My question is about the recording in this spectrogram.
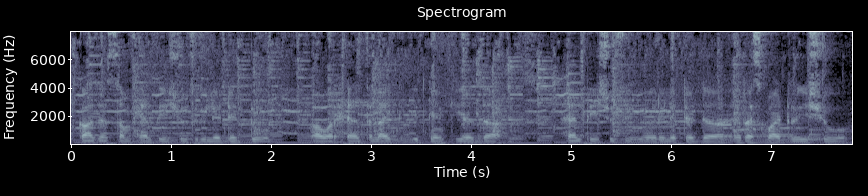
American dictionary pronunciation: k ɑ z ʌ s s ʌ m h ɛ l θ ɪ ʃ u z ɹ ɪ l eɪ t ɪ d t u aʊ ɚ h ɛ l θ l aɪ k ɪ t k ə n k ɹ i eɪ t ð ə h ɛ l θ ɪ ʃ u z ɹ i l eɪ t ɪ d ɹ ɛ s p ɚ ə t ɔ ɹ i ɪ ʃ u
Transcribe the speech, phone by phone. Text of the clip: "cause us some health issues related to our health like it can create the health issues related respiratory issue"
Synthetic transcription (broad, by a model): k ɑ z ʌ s s ʌ m h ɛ l t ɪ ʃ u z ɹ ɪ l eɪ t ɪ d t u aʊ ɚ h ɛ l t l aɪ k ɪ t k ə n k i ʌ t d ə h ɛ l t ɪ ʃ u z ɹ i l eɪ t ɪ d ɹ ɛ s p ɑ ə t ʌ ɹ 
